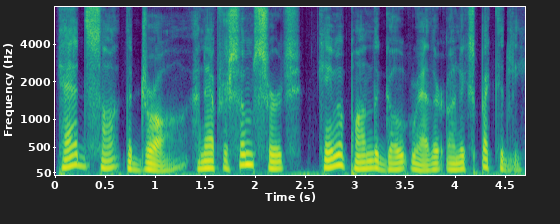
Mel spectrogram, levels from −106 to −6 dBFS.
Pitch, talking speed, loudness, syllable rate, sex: 120 Hz, 180 wpm, -17 LUFS, 4.8 syllables/s, male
